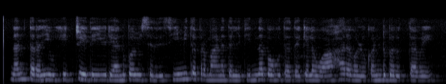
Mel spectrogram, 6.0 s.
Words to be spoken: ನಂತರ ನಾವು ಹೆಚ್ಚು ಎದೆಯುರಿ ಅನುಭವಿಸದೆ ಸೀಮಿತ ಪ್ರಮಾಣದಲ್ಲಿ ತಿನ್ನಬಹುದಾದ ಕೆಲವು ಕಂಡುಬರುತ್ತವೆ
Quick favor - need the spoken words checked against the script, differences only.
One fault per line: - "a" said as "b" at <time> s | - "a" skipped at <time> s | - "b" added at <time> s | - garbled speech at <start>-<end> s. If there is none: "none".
- "ನಾವು" said as "ನೀವು" at 0.6 s
- "ಆಹಾರಗಳು" added at 4.4 s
